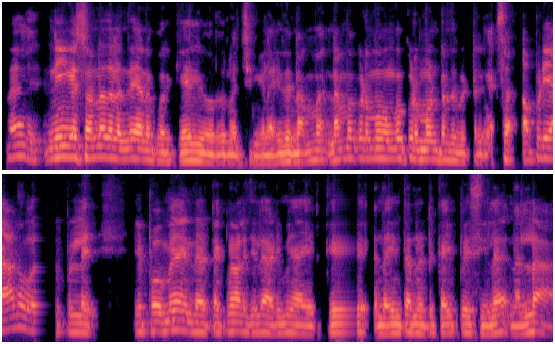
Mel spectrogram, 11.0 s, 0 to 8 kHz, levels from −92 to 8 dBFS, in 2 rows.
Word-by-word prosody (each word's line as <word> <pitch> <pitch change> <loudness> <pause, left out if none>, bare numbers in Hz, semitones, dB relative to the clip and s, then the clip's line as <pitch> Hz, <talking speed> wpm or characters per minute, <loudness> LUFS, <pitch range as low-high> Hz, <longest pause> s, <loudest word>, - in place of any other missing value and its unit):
இப்ப 150 - 0 0.4
நீங்க 155 +1 +5
சொன்னதுலேருந்தே 145 -3 +4
எனக்கு 120 -4 0
ஒரு 105 - -4
கேள்வி 110 0 +3
வருதுன்னு 95 -1 +1
வச்சுக்கங்களேன். 90 0 -2
இது 105 - +4
நம்ம 120 +5 -2
நம்ம 140 +4 0
குடும்பம் 140 -1 +1
உங்க 140 +1 0
குடும்பம்ன்றத 130 -3 +1
விட்டுருங்க. - - -6
ச - - -6 0.2
அப்படியான 150 +3 +1
ஒரு 130 -1 -9
பிள்ளை. 115 -2 -1 0.5
எப்பவுமே 130 +3 +1
இந்த 125 -2 0
டெக்னாலஜியில 120 0 0
அடிமையாயிருக்கு, 105 -1 -2 0.4
இந்த 105 - +1
இன்டர்நெட் 110 -1 0
கைபேசியில. 110 0 -1 0.2
நல்லா 115 +6 +1
120 Hz, 145 wpm, -22 LUFS, 110-135 Hz, 0.5 s, நீங்க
